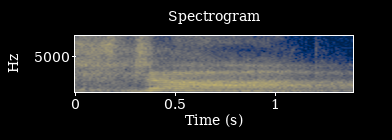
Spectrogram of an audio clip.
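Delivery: high, loud werewolf yell.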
